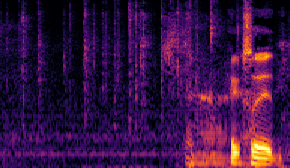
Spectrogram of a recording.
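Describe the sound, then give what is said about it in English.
Typing on a computer keyboard: a scattering of quick, light clicks, then a voice speaking over further keystrokes. “You've got me Googling. I'm typing up the show notes.”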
